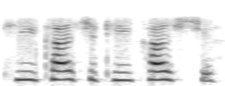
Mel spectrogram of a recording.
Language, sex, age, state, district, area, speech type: Kashmiri, female, 18-30, Jammu and Kashmir, Pulwama, rural, conversation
